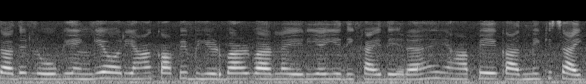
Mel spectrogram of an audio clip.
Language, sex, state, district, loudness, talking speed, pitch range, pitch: Hindi, female, Haryana, Charkhi Dadri, -16 LUFS, 215 wpm, 235-265 Hz, 250 Hz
